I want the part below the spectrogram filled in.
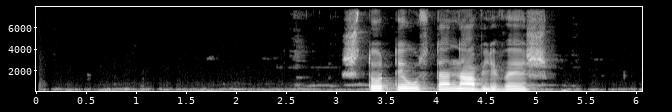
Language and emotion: Russian, neutral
